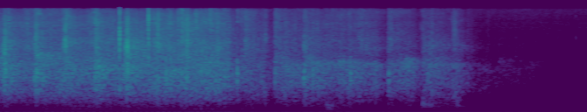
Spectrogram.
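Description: Congregation applauding, the clapping dying away about three and a half seconds in.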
